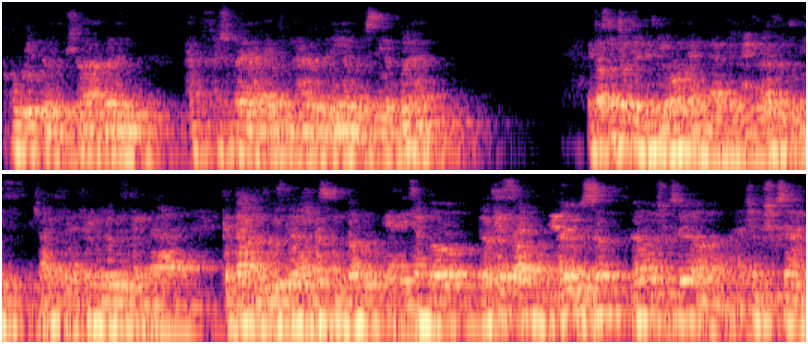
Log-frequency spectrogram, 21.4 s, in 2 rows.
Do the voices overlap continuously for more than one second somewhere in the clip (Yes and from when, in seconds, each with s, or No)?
No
